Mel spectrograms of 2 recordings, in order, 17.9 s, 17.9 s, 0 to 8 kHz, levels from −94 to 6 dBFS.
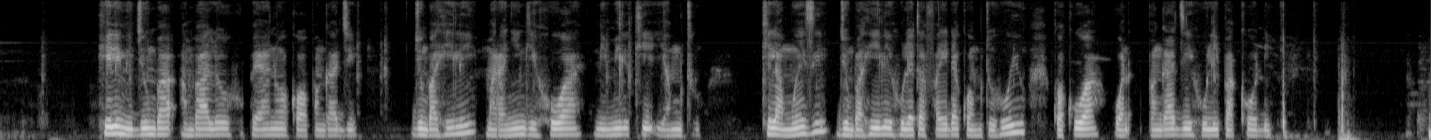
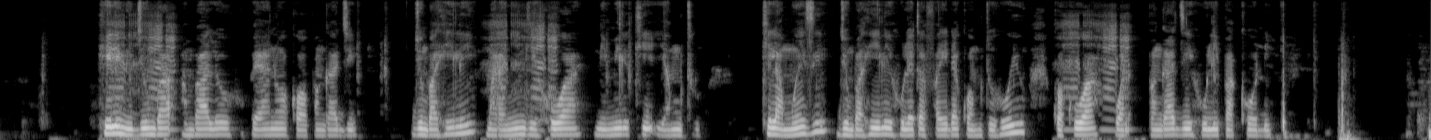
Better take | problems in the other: first | noise reduction (classical method log-MMSE)

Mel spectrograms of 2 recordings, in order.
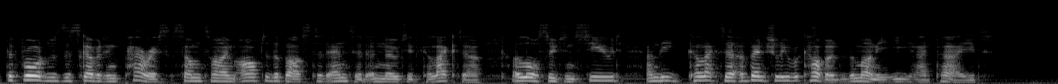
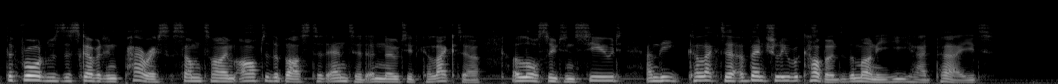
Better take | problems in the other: second | room echo; dies away in 0.2 s

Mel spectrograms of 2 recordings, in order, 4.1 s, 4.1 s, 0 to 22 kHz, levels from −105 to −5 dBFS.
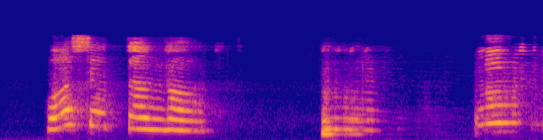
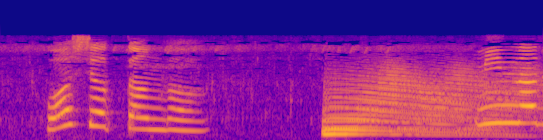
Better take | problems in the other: second | noise reduction (neural mask model DeepFilterNet 3)

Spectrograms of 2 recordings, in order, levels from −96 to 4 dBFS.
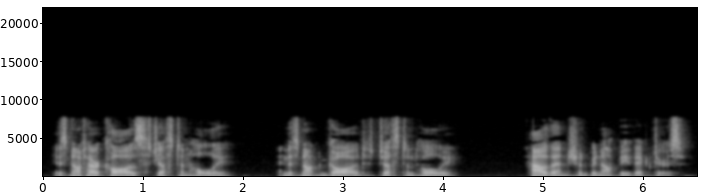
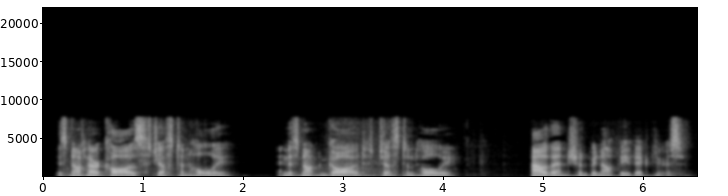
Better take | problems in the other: first | noise reduction (neural mask model DeepFilterNet 3)

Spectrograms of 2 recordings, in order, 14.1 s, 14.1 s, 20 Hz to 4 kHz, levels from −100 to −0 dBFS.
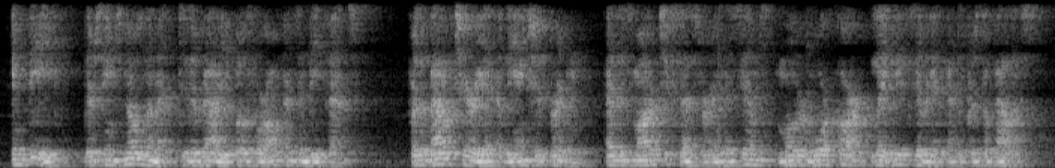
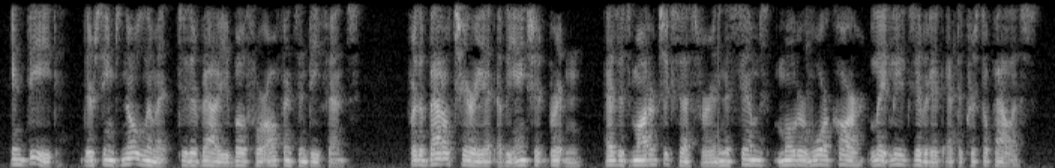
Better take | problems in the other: second | room echo; dies away in 0.9 s

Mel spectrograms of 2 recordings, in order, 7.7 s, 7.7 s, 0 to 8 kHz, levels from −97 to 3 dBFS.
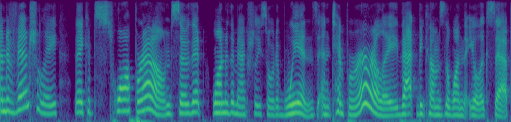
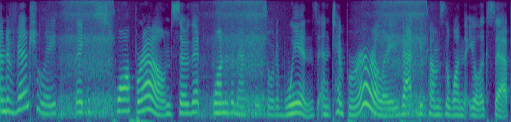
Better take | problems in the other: first | background sound (Breathing); 12 dB below the speech

